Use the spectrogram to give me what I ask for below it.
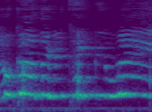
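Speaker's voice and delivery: high, fast acted panic; mock panic. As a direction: blurt it in hammed-up alarm. Child fleeing, fearing being taken.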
